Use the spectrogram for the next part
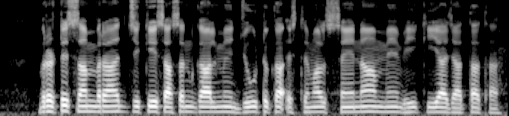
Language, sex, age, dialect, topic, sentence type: Hindi, male, 25-30, Kanauji Braj Bhasha, agriculture, statement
